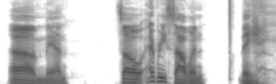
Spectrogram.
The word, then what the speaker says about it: Samhain: Samhain. You, like, broke my mind. – It's like saw and win put together.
